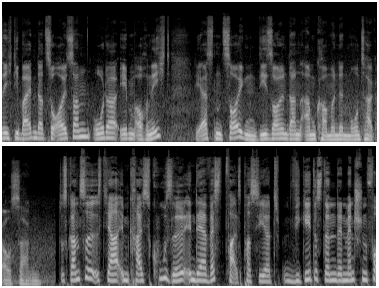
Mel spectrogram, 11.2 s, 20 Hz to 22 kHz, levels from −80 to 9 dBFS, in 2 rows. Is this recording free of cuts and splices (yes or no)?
no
